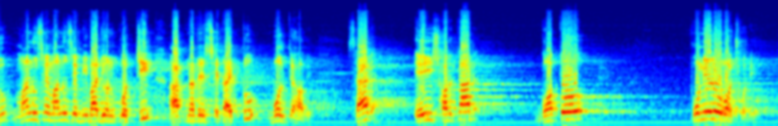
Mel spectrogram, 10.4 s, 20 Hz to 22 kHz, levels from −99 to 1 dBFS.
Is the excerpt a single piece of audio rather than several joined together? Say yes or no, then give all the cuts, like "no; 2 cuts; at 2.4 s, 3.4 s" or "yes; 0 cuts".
yes; 0 cuts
